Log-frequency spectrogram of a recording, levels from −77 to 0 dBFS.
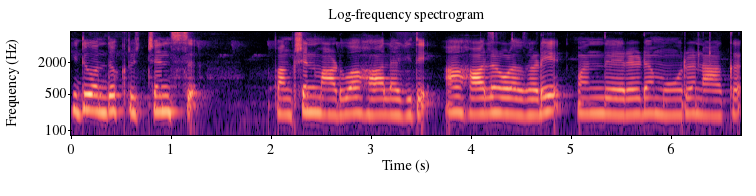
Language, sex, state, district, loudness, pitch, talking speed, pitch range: Kannada, female, Karnataka, Dharwad, -18 LUFS, 215 Hz, 135 wpm, 205-230 Hz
